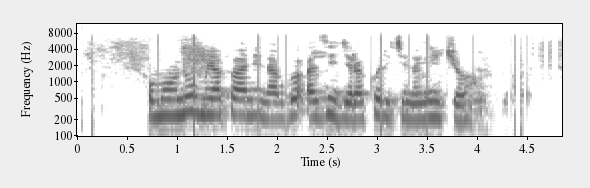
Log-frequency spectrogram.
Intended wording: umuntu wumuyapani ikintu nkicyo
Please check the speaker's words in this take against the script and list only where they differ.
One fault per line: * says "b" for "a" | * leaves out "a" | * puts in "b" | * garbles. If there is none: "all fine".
* puts in "ntabwo azigera akora"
